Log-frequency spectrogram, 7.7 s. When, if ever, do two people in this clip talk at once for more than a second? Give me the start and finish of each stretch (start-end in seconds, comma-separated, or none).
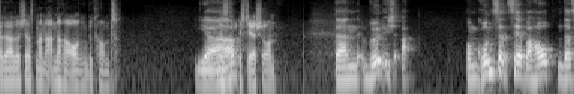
none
